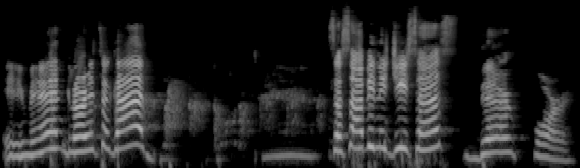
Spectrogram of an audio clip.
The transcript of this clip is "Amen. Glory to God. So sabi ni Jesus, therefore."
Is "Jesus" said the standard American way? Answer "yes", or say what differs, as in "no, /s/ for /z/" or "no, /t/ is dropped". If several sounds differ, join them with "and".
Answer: no, /s/ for /z/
